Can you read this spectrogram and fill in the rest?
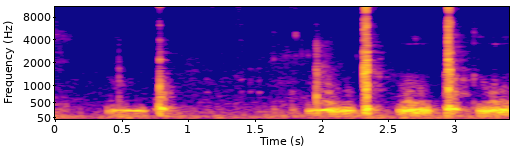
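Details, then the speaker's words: VW Kübelwagen engine leaking oil from the exhaust's left side; the fuel pump is worked by hand in a quiet room, giving a firm squish and sharp click about once per second. It had a lot of pressure on this engine and pumps normally. "this engine has run with it so uh it had a lot of pressure you can hear it pump"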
